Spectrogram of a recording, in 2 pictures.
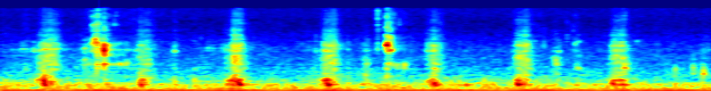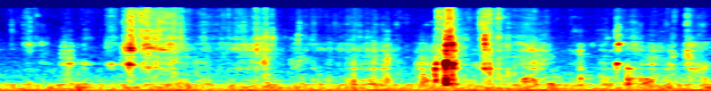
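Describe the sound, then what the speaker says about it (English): Crunchy celery stick bitten and chewed up close, a series of crisp, quiet crunches at a steady chewing rhythm with a couple of sharper snaps. "Take a little bite of this celery stick."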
